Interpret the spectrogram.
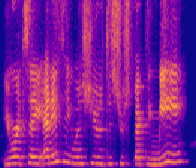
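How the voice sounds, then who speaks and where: Young woman as spoiled college mean girl, sarcastic, insolent, very high pitch, student stage play. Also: fast talker. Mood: snide, dismissive. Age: young adult. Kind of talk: stage acting in a student one-act play.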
